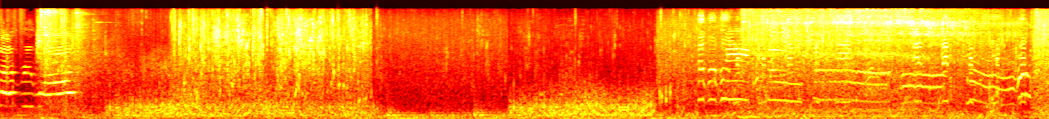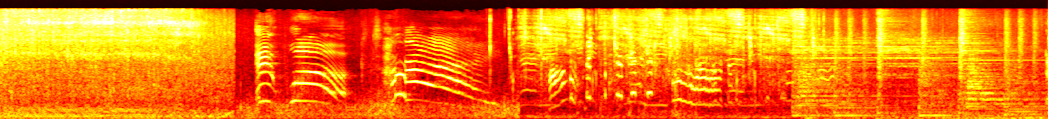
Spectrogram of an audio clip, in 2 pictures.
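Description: Cartoon sound effects: a loud rushing gush for the first several seconds as magic jelly blasts into a rocket's fuel tank and drives it off, then background music with wordless, sliding voice sounds.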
